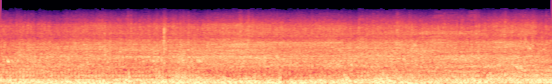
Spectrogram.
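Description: Combustion enduro motorcycle engines running along a dirt trail, one ahead and one behind, as a steady low drone mixed with wind and trail noise.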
